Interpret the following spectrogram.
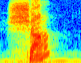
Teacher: la CH en francés no es un sonido fuerte, no es ch, sino sh, como si veo una SH, ¿d'accord?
